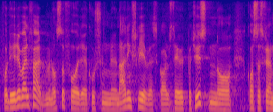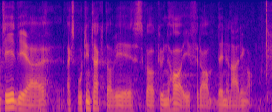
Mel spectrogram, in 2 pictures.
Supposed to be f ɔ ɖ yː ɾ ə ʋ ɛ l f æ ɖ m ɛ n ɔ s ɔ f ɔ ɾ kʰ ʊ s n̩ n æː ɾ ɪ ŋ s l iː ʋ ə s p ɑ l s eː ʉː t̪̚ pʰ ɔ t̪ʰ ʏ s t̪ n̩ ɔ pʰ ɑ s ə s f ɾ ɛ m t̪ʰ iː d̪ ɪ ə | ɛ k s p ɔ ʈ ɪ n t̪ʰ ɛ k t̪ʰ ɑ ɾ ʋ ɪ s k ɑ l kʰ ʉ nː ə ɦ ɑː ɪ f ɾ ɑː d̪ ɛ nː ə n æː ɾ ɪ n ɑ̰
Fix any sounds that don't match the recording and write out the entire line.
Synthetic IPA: f ɔ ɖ yː ɾ ə ʋ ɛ l f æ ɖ m ɛ n ɔ s ɔ f ɔ ɾ kʰ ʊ ʂ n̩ n æː ɾ ɪ ŋ s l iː ʋ ə s k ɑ l s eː ʉː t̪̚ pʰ ɔ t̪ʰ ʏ s t̪ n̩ ɔ kʰ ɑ s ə s f ɾ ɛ m t̪ʰ iː d̪ ɪ ə | ɛ k s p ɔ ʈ ɪ n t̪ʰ ɛ k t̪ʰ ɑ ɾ ʋ ɪ s k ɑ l kʰ ʉ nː ə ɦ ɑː ɪ f ɾ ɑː d̪ ɛ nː ə n æː ɾ ɪ ŋ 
